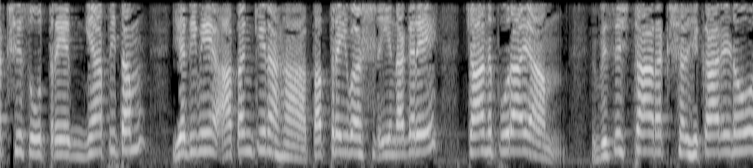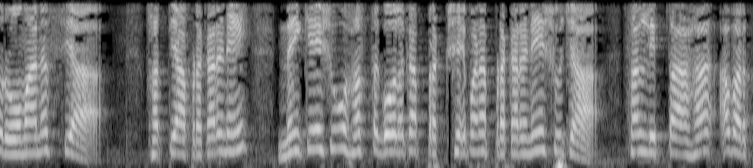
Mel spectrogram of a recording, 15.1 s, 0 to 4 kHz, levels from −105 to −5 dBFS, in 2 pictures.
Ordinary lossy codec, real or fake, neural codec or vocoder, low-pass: none; real; none; 3.6 kHz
